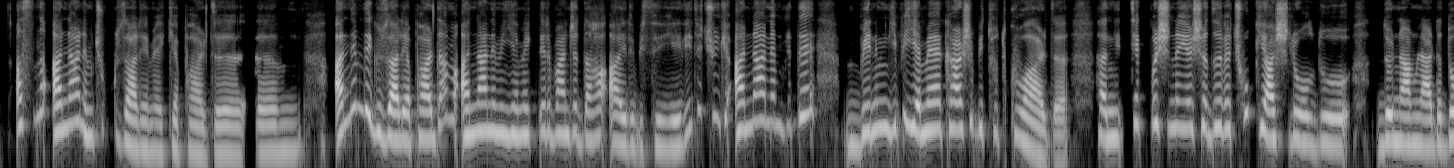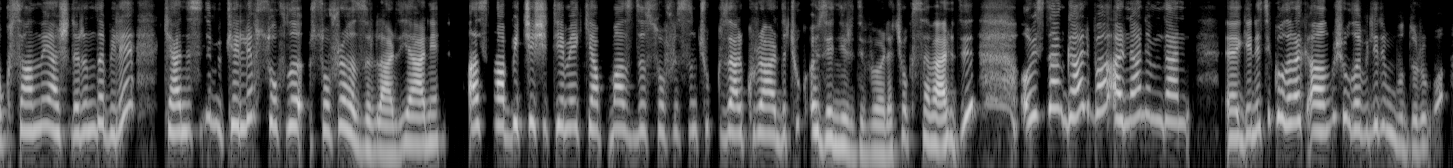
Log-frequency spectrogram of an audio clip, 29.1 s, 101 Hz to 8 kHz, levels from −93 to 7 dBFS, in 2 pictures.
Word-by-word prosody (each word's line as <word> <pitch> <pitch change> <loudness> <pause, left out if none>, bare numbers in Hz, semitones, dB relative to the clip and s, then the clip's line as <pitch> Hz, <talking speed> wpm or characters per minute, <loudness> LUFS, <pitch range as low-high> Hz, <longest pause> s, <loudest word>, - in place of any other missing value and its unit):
Aslında 360 +7 0
anneannem 275 -2 +3
çok 265 +4 -12
güzel 195 -6 0
yemek 160 -2 -7
yapardı. 150 -2 -3 0.2
Imm, 155 +1 -4 0.4
annem 475 +8 +5
de - - +5
güzel 230 - +4
yapardı 215 +1 +1
ama 375 - -4
anneannemin 255 +2 +2
yemekleri 240 +1 -3
bence 245 -2 -2
daha 220 +2 -2
ayrı 180 -2 0
bir - - -10
seviyedeydi. 175 - -5
Çünkü 375 -4 -6
anneannemde 310 0 0
de 395 +3 0 0.3
benim 255 +10 -1
gibi 290 +6 -3
yemeğe 270 0 +3
karşı 280 +4 0
bir 280 - -3
tutku 245 -1 -10
vardı. 140 - 0 0.3
Hani, 220 -2 0
tek 315 +5 -7
başına 290 -2 +2
yaşadığı 285 0 -1
ve 280 - -1
çok 420 +4 -6
yaşlı 220 -3 +3
olduğu 190 -1 -1 0.4
dönemlerde, 190 -3 +2
90'lı 265 +6 +1
yaşlarında 265 +2 0
bile 250 +9 -1 0.4
kendisine 265 +5 +2
mükellef 310 - 0
sofla 305 - +1
sofra 275 +2 -1
hazırlardı. 165 -8 +1
Yani, 195 +1 +3 0.3
asla 305 +1 +5
bir 315 -1 +3
çeşit 310 -3 +2
yemek 290 -1 -2
yapmazdı, 270 -2 -1
sofrasını 260 +1 -7
çok 285 +3 -11
güzel 245 +1 +2
kurardı, 240 -2 0
çok 300 +3 -7
özenirdi 185 -10 0
böyle, 155 0 -2
çok 215 +5 -6
severdi. 200 - +4 0.5
O - - +2
yüzden 410 +2 +1
galiba 420 +4 +3
anneannemden, 350 -2 +1 0.4
eee, 225 - +3
genetik 265 - -4
olarak 340 -2 +3
almış 270 +8 +4
olabilirim 275 -4 -3
bu 185 -3 -10
durumu. 175 +5 -7
255 Hz, 150 wpm, -23 LUFS, 200-300 Hz, 0.5 s, annem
